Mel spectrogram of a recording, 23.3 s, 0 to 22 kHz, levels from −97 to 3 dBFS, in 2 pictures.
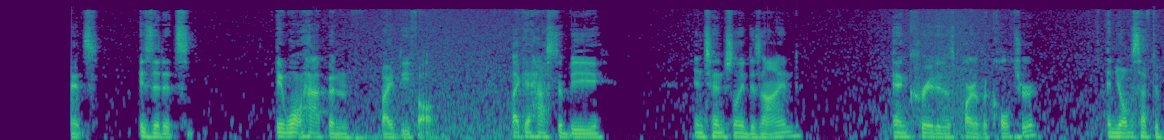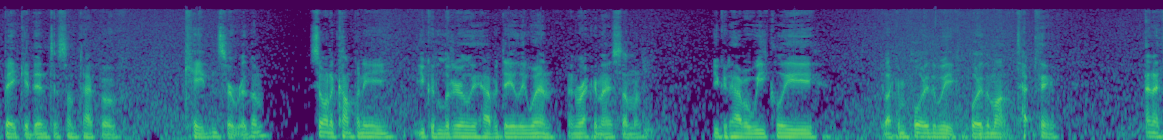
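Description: The recording began late, a cut-off start: after digital silence, the speech enters abruptly mid-sound at 0.72 s, with no natural attack. Throughout, overdone noise removal suppresses frequency bands near the noise estimate, leaving near-silent, twinkling backgrounds and stripping quiet parts of the speech along with them.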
